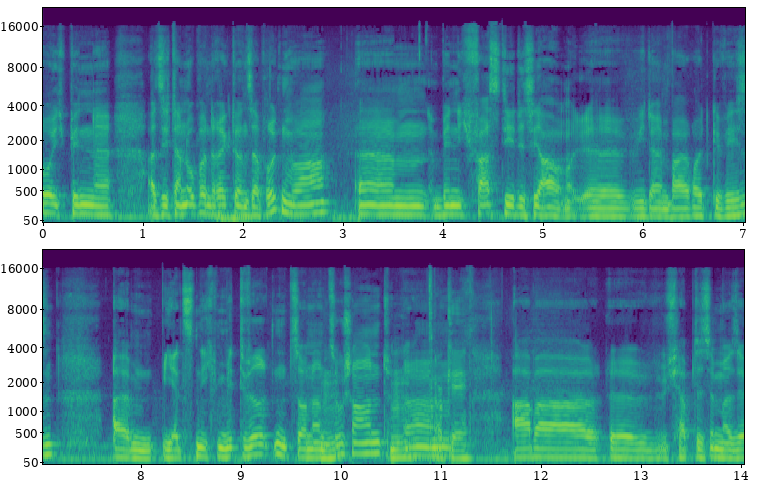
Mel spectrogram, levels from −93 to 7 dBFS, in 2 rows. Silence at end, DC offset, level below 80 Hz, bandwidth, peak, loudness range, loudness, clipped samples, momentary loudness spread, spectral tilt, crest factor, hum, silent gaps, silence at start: 0 s; 0.3%; -36 dBFS; 17 kHz; -2 dBFS; 2 LU; -15 LUFS; under 0.1%; 5 LU; -5.5 dB/octave; 12 dB; none; none; 0 s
